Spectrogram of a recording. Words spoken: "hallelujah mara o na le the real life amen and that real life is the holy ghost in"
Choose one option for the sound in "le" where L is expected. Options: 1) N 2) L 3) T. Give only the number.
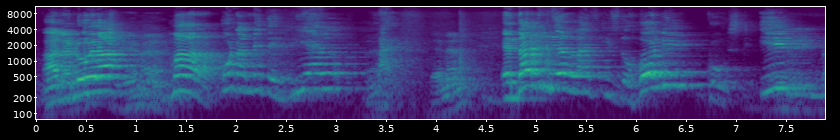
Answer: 1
